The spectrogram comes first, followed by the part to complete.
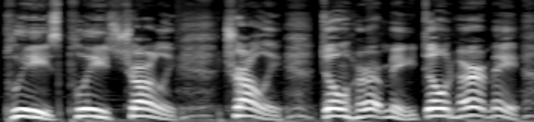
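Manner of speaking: high, loud frantic begging; hammed-up terrified pleas, pitched high; scared pleading. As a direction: beg for mercy in rising panic. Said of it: "as he got scared".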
